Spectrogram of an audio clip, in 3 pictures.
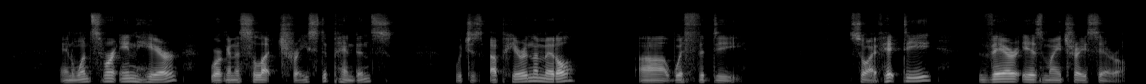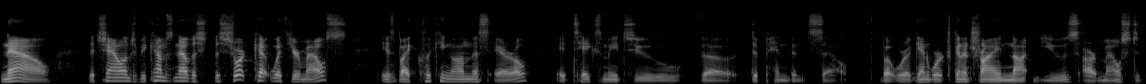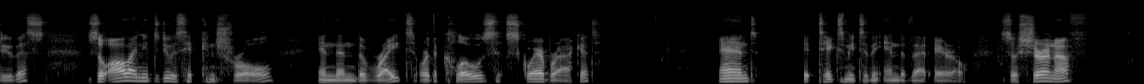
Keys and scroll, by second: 26.3 ctrl+].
